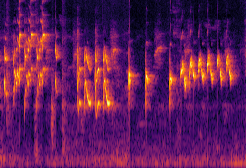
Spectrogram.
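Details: Lively Asian pied starling song stuffed with imitations, used as a lure to get starlings singing: dense twittering bursts, scattered chips, then a rapid trilled run of bouncing whistled notes, with a faint hum underneath.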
